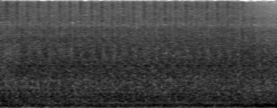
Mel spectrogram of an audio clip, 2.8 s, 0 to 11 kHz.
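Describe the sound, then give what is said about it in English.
A Glock 18C machine pistol fires on full auto, a dense, continuous rattle of rapid shots blurring into one loud, unbroken roar across the whole clip, with no talk. “So this is a Glock 18C machine pistol. This fires about 11 rounds, so it's pretty crazy.”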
